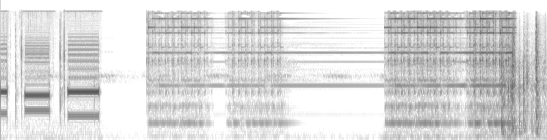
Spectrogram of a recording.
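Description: Three quick push-button phone keypad beeps, each a pair of steady tones, as a number is finished being dialled. Then a telephone bell rings: two short bursts, then a longer, louder one.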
